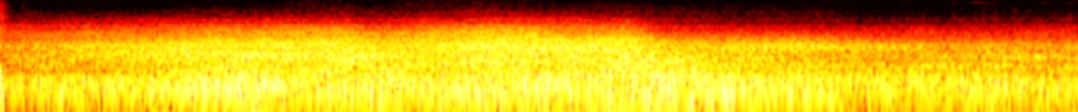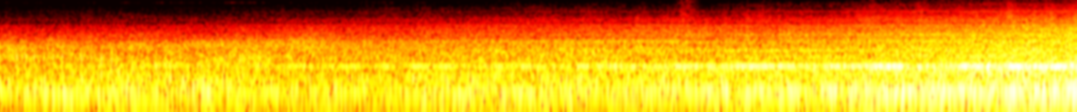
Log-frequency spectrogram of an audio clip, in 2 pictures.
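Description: Electric trains approaching and passing: a freight train hauled by two electric locomotives with loaded hopper wagons, and an ICE high-speed train on the next track. The rumble and rush of wheels on rails grow louder toward the end, with a steady motor whine. Earlier, a rushing noise swells and fades over the first several seconds.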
